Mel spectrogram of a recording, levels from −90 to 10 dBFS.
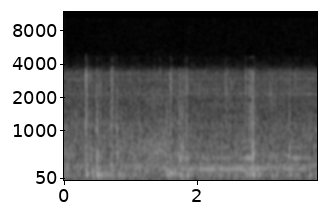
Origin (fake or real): real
